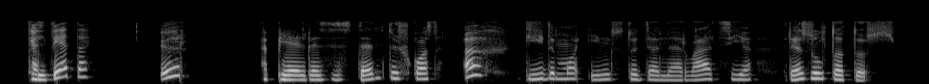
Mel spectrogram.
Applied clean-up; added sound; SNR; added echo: none; none; none; none.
